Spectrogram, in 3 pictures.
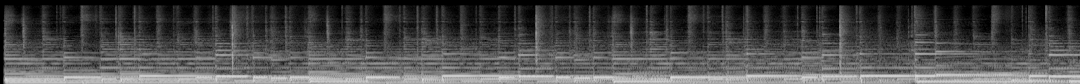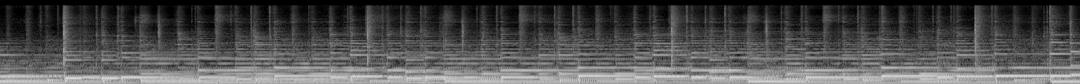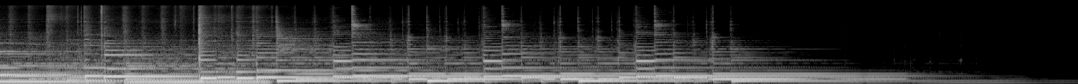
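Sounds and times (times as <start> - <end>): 
acoustic guitar stings: 0.1 - 31.6.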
